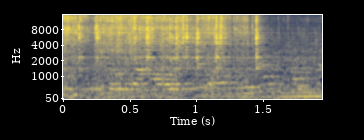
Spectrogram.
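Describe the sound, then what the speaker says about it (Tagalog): A pot of Filipino chicken macaroni soup being stirred as macaroni is mixed in, with a close sizzling hiss and scraping, clattering stirs that settle toward the end. "Mix it together again."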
